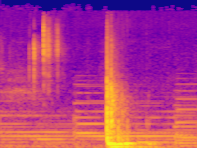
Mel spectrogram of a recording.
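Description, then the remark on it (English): A few light clicks, then one solid thunk as dice land hard on a table, followed by a short rattling settle, fairly loud, with no one speaking. The dice are rolled for a notice check in a tabletop game. “Go ahead, roll a notice. Okay. All right, I'm switching up some dice.”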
